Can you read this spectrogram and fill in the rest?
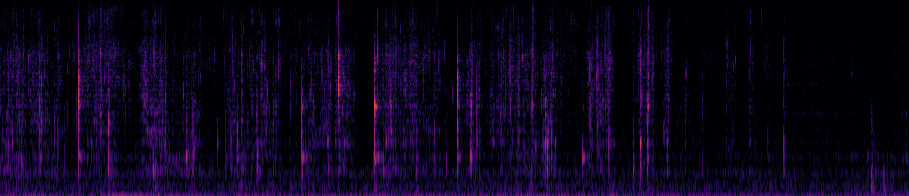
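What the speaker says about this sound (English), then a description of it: "let's mix it up real good first" Beef and stout stew is stirred in a pot, giving soft wet squelches and irregular clicks of the spoon against the pot, close and fairly quiet with no talking.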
